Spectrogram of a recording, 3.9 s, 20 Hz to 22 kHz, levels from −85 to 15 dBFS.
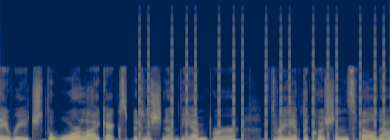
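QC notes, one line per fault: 1.39–3.85 s GSM signalling bursts: a nearby phone's rectified radio bursts give a galloping dit-dit-dit of short 217 Hz buzzes, only slightly below the speech, gated in groups, unlike steady mains hum.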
